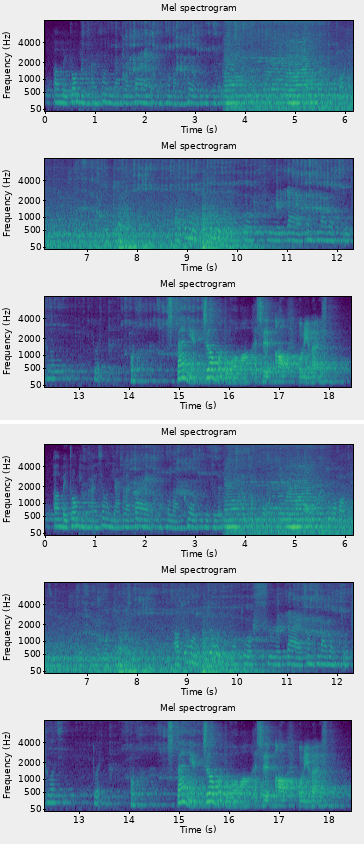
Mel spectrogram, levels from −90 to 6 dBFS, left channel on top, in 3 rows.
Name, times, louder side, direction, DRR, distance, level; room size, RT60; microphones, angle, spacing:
voice 1, 0.0-8.0 8.7-12.8 13.3-13.4, right 2 dB, 70° right, 5 dB, 1.2 m, -37 dB
Domestic sounds home sounds, 0.7-15.6, left 3 dB, 80° left, 3.1 m, -45 dB
sound 1, 3.6-9.9, equal, 25° left, 1.0 m, -32 dB
voice 2, 14.8-18.0, equal, 5° left, 2 dB, 1.1 m, -28 dB
20.0 x 14.0 x 3.3 m, 2.8 s
head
